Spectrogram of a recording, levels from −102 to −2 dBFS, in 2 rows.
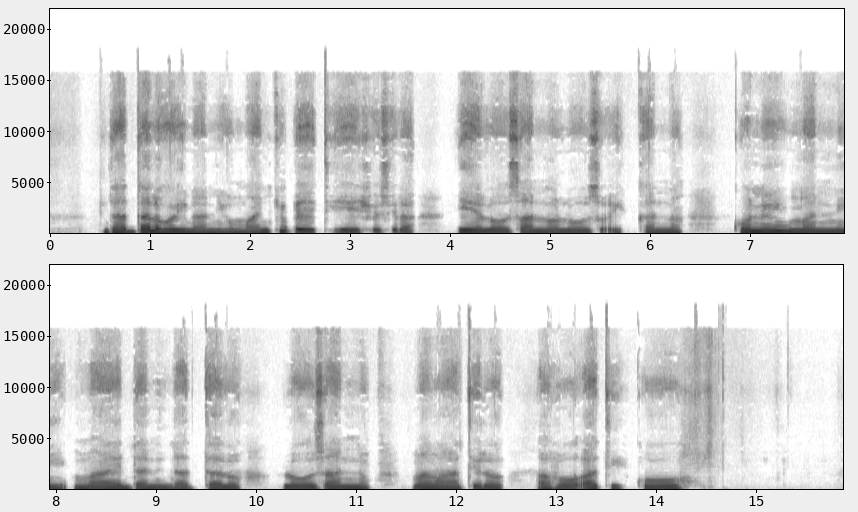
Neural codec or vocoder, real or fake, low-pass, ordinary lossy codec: codec, 44.1 kHz, 7.8 kbps, Pupu-Codec; fake; 19.8 kHz; AAC, 48 kbps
